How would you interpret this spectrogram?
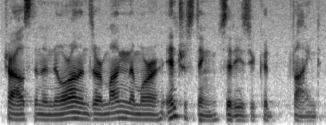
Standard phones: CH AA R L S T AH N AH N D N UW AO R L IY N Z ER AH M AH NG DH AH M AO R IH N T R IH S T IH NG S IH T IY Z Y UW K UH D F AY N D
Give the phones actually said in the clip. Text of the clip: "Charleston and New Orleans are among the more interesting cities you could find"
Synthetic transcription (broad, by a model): CH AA R L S T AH N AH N N UW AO L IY N Z ER AH M AH NG DH AH M AO R IH N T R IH S T IH NG S IH T IY Z Y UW K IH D F AY N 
